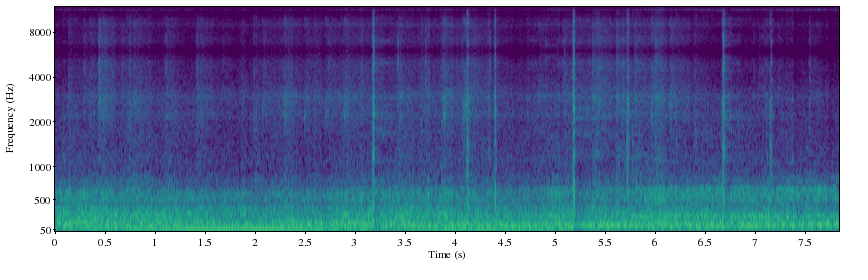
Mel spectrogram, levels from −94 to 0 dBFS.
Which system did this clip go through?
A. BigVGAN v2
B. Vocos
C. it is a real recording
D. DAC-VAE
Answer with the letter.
C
